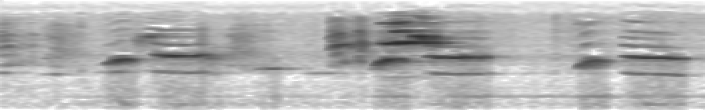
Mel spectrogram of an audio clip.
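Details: Pet cockatoo chatting with its owner indoors: short rising whistled chirps and higher squeaky notes in bursts about once a second, with soft background hum.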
